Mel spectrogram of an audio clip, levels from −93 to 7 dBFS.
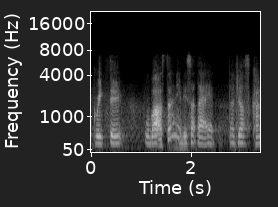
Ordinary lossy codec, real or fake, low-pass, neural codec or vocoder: Opus, 24 kbps; fake; 7.2 kHz; codec, 16 kHz in and 24 kHz out, 0.4 kbps, LongCat-Audio-Codec, fine tuned four codebook decoder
